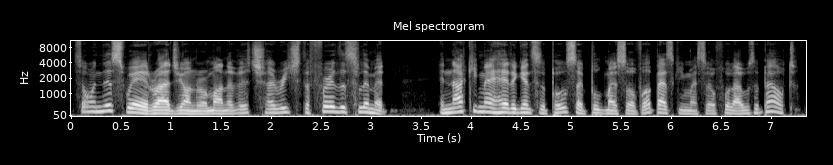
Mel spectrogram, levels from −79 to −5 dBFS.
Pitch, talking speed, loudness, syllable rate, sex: 160 Hz, 230 wpm, -18 LUFS, 6.2 syllables/s, male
